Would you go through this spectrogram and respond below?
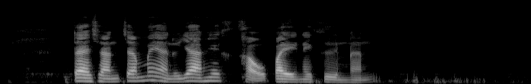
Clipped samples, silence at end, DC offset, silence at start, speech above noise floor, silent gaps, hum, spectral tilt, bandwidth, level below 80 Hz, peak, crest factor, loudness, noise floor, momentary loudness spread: under 0.1%; 1.6 s; under 0.1%; 0.75 s; 42 dB; none; none; -5 dB/octave; 10.5 kHz; -72 dBFS; -6 dBFS; 22 dB; -27 LUFS; -69 dBFS; 12 LU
